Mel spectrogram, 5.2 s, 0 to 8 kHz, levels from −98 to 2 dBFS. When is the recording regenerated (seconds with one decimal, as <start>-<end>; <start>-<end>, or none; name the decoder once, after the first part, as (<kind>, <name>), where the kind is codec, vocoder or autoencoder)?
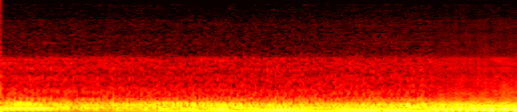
4.3-5.2 (vocoder, Vocos)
